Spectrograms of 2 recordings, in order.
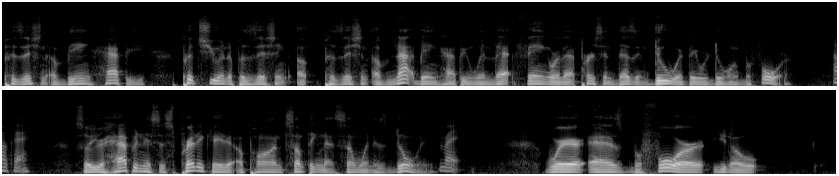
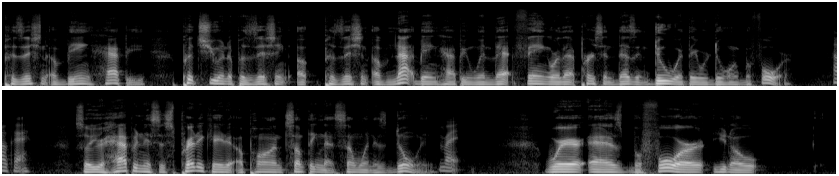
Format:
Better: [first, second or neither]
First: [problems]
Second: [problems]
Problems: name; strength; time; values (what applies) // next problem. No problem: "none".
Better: second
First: muffled; slightly; fading above 2 kHz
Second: none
